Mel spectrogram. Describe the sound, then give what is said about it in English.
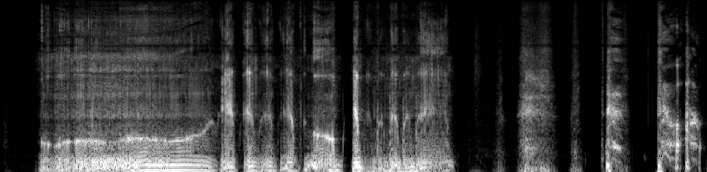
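A man's voice imitates a big pig with a long, deep rumbling grunt followed by a series of short, rough snorts and grunts, fairly loud, with brief gaps between bursts. “All right, big beefy pig. All right, this works with my voice being like it is right now. I don't know if I'll be able to snort.”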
